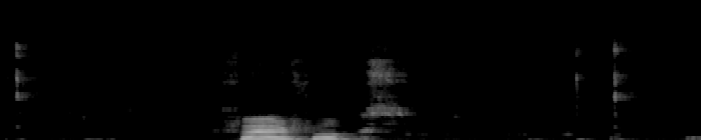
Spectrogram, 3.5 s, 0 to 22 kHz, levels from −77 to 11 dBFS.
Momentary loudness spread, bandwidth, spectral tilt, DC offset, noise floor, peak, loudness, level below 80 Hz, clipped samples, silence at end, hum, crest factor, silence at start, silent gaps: 28 LU; 16 kHz; -5.5 dB/octave; under 0.1%; -74 dBFS; -8 dBFS; -23 LUFS; -72 dBFS; under 0.1%; 1.55 s; none; 22 dB; 1.2 s; none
